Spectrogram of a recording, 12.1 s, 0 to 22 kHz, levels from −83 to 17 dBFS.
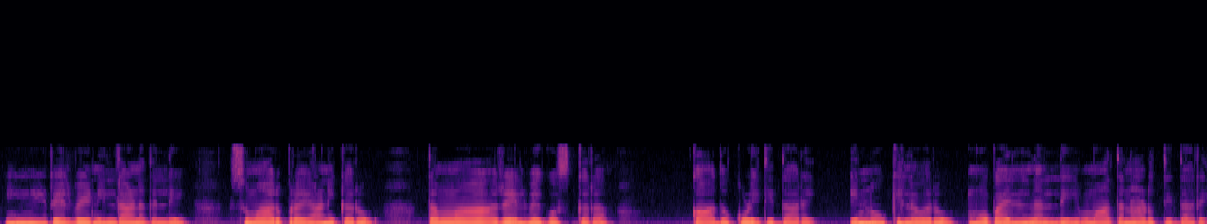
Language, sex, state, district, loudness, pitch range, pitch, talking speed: Kannada, female, Karnataka, Belgaum, -16 LUFS, 190-250 Hz, 215 Hz, 65 wpm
